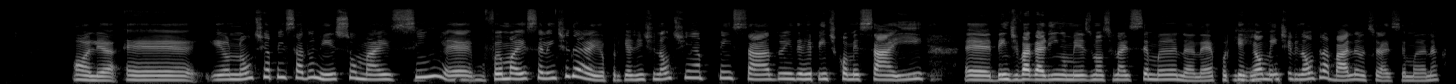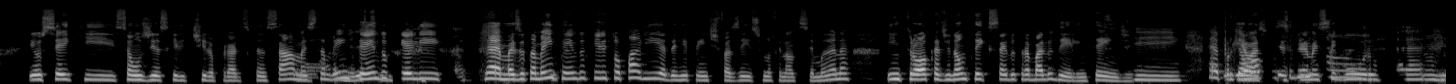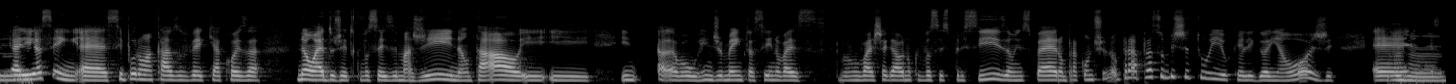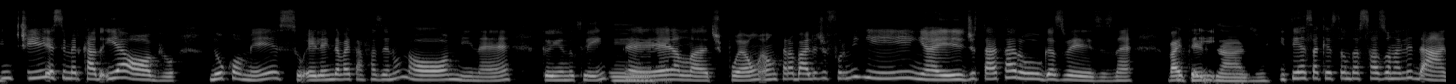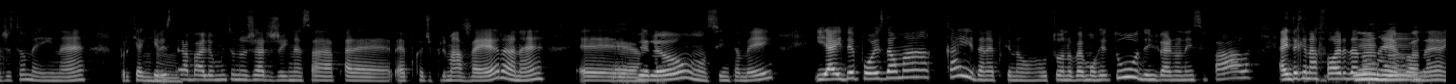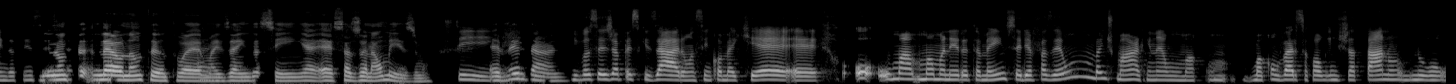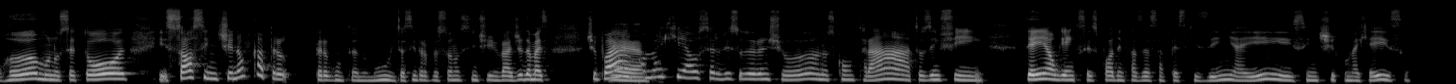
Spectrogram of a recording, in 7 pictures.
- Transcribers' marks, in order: tapping; laugh; other noise; other background noise; in English: "benchmarking"
- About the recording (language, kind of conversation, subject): Portuguese, advice, Como posso superar o medo de falhar ao tentar algo novo sem ficar paralisado?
